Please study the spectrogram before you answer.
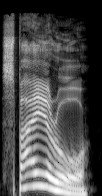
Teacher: Also er zieht die Vokale immer sehr lang.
